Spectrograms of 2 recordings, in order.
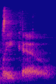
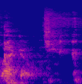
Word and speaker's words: Waco: It is pronounced Waco, not Wacko. Yeah.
